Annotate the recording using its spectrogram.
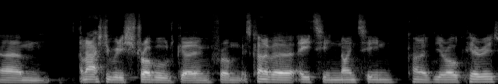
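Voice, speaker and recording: In a southern English accent, a man talks at a fairly quick pace with monotone, flat intonation over a quiet background. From southern England, Eastbourne. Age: 20s. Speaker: triathlete. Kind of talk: interview.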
